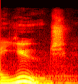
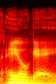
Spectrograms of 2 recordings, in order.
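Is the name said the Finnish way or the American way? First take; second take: American; Finnish. First: The name is pronounced the American way, like huge. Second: The name is pronounced the Finnish way. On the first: "but Americans say" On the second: "The Finnish way to pronounce my name is"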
